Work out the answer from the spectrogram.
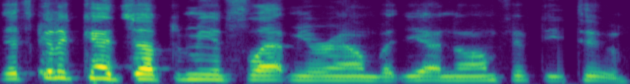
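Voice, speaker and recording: A man in his fifties hosting a casual podcast interview, joking and asking quick questions. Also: fairly high pitch, vocal fry. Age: 50s. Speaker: podcast host.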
